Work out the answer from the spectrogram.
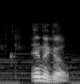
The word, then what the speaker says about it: Inigo: never pronounce the name it's just Indigo without the D yep yeah Inigo mhm yep all right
